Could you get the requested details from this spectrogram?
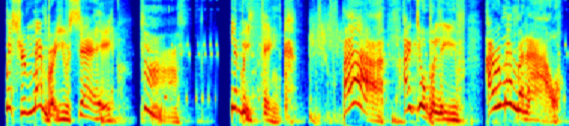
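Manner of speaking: put-on high, theatrical old man; old mayor voice. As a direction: ham up the pompous old mayor.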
